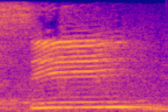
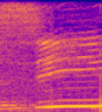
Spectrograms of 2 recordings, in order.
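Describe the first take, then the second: First: The vowel is held longer. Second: The vowel is held briefly. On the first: "si panjang" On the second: "ya pendek"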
